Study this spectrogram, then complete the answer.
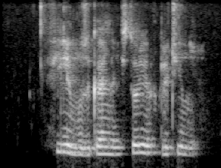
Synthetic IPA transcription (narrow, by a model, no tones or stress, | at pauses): fʲilʲmːʊzɨkalʲnəjəɪst̪oɾʲɪjəfklʲʉt͡ɕimnʲe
